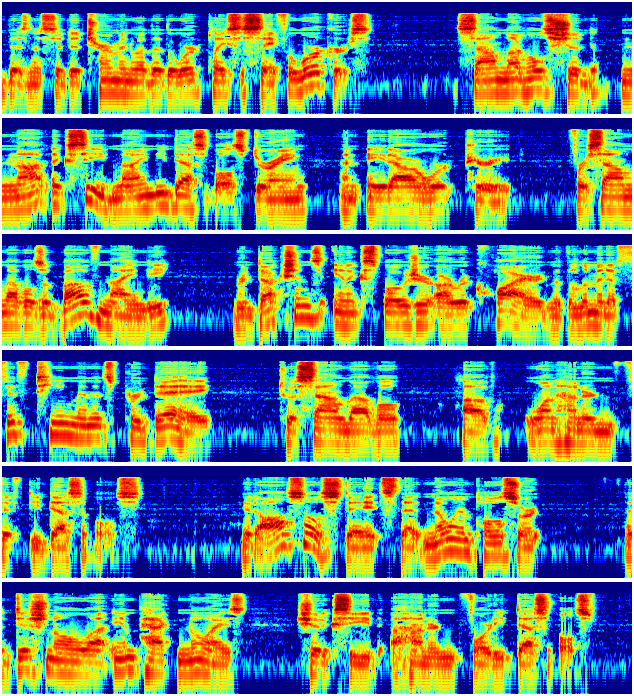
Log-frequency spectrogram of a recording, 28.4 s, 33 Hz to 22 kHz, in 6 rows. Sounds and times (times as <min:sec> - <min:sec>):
Speech: 0:00.0 - 0:02.8, 0:03.4 - 0:20.0, 0:20.7 - 0:23.0, 0:23.6 - 0:28.2.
